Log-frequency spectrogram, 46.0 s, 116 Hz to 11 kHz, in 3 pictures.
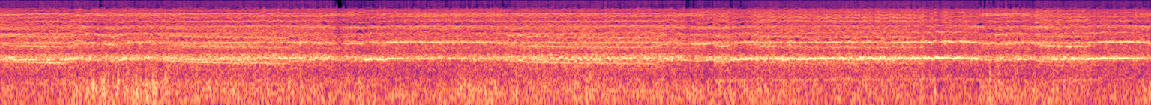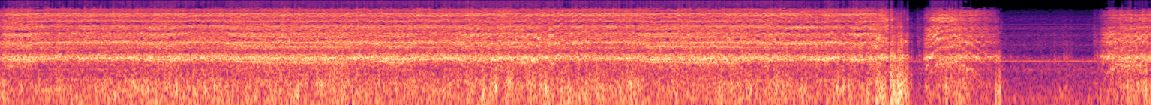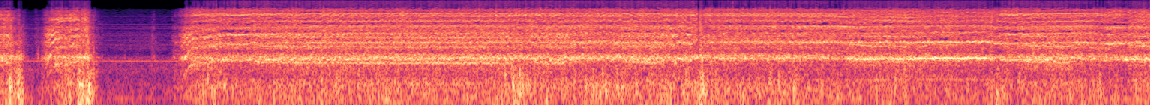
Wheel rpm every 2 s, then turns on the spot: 220, 220, 220, 220, 210, 210, 220, 220, 230, 220, 220, 220, 220, 160, 30, 90, 80, 210, 210, 220, 230, 220, 220.
none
